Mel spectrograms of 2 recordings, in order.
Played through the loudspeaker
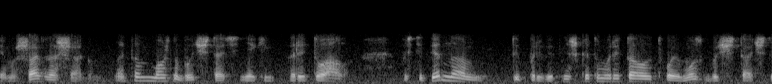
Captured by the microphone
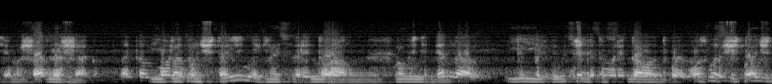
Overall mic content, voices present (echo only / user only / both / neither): both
